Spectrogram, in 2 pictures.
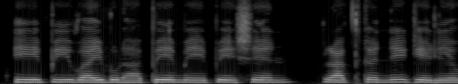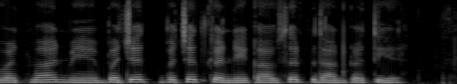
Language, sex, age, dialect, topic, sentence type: Hindi, female, 25-30, Kanauji Braj Bhasha, banking, statement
